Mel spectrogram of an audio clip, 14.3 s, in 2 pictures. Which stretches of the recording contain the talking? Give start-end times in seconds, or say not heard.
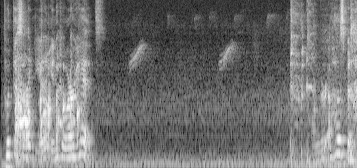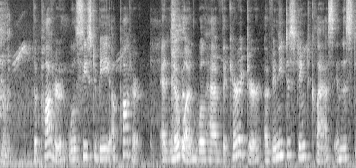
0.1-1.9, 6.2-14.2.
